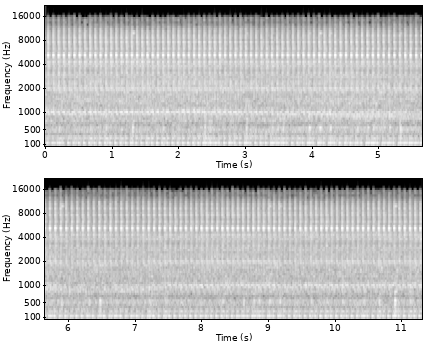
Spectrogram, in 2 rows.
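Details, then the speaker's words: Honda XLV 750 motorcycle at idle: sharp, even ticking about two and a half beats per second from the front cylinder; mechanical engine knocking, cause unknown. "Bon, comme promis, voici une petite vidéo sur le bruit de mon moteur."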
